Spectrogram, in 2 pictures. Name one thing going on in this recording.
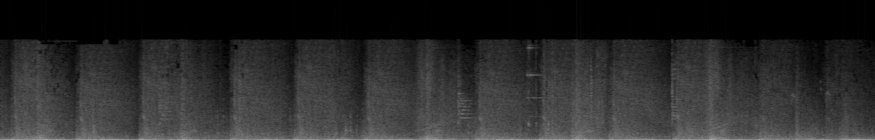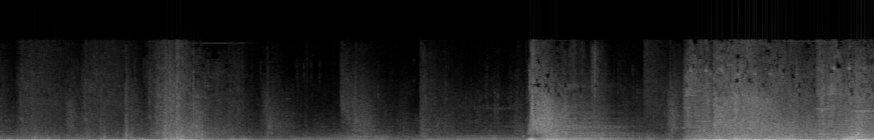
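Weapons clash and spells burst in a fast video game battle.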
